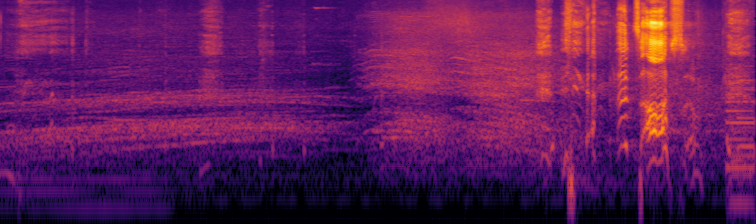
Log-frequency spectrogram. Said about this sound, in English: This morning was the first time in my whole life that I have ever heard the phrase, woo pig suey. I'm telling the God's honest truth. Woo pig suey. Is that a thing here? Is that a thing? What does it sound like? Some of y'all are doing it right now.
